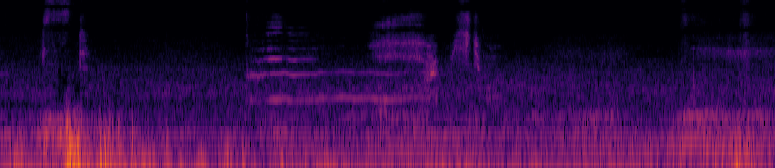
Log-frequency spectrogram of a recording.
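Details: House cats, five together indoors, with one clear drawn-out meow near the middle, a level tonal cry of about a second, over steady low rumbling background noise and faint voices.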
